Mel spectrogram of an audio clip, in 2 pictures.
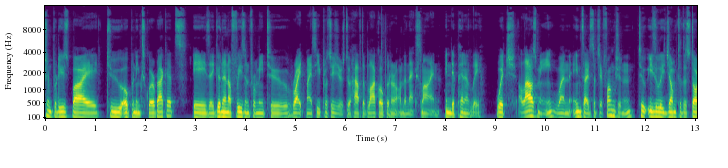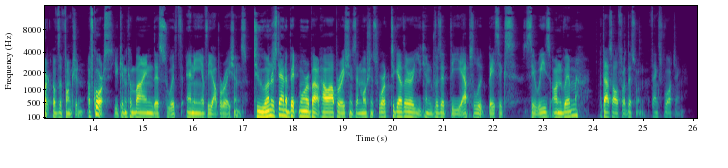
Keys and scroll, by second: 0.6-2.2 typing, 3.4-5.7 typing, 6.1 Return, 8.1-11.4 typing, 8.3 Escape, 14.2 typing, 15.4 j, 16.1 ctrl+o, 17.2-19.0 typing.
